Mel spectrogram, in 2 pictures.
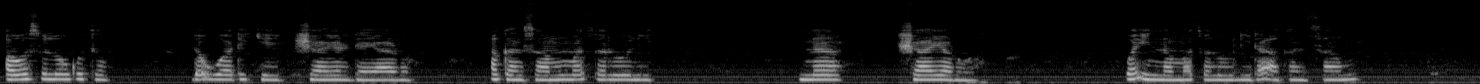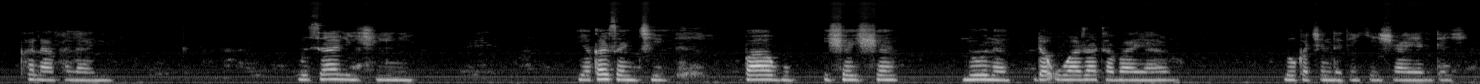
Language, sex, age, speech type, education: Hausa, female, 15-29, spontaneous, tertiary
